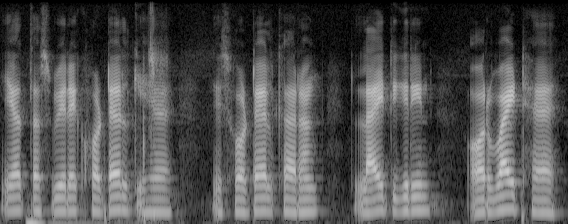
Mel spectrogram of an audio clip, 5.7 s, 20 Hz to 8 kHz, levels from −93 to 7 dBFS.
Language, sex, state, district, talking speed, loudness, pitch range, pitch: Hindi, male, Jharkhand, Palamu, 160 wpm, -19 LUFS, 125-135 Hz, 130 Hz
